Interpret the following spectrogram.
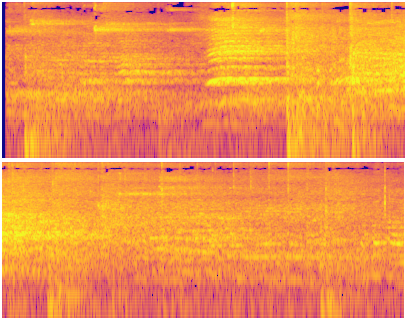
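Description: A volleyball being struck and hitting the hard court floor, a few sharp thumps echoing in a large gym. There is a loud shout about two seconds in and a stretch of players' voices just after.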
